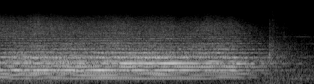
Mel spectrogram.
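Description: A train horn sounds near a truck workshop as a train passes. It is one loud, sustained, rich chord that holds steady and then fades out near the end, with no talking.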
